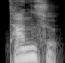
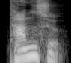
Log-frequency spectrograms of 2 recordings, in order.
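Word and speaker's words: 단수: let's start with that how do you say Atari in Korean well it's tanu one more time Atari in Korean is tanu and you may hear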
